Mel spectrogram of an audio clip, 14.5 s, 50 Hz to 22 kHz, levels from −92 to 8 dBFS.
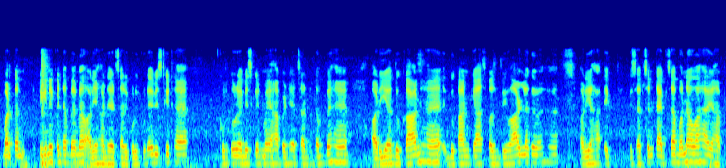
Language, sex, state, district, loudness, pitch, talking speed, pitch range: Hindi, male, Bihar, Vaishali, -24 LUFS, 130 Hz, 180 wpm, 125-150 Hz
